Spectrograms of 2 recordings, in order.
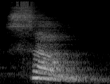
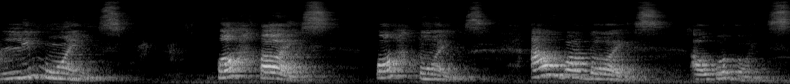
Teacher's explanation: ele sai lógico pela boca mas está querendo sair um sonzinho pelo nariz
